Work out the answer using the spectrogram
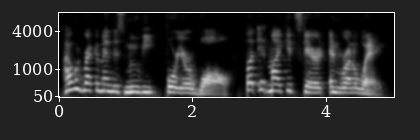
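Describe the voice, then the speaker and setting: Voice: mid-range voice, big pitch swings, normal speed. A puppet show film reviewer giving a partly scripted comedic review in a crude, mock-exasperated ranting manner.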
